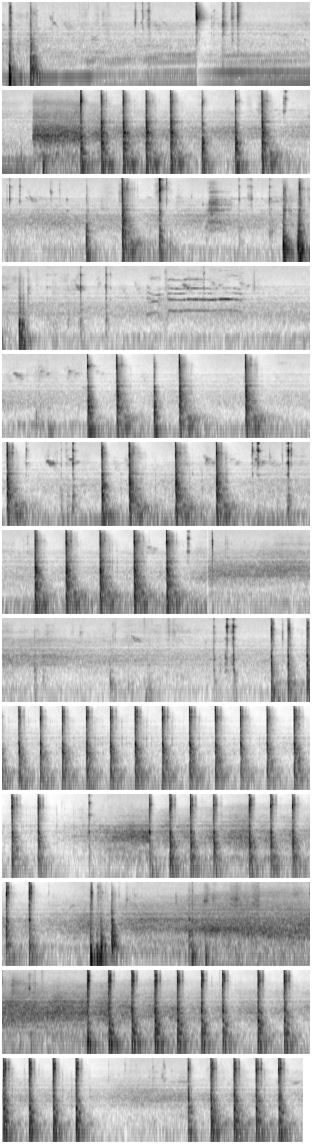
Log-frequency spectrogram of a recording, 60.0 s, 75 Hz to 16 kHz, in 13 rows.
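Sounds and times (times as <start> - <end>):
hammer striking metal punch: 5.7 - 9.0, 22.1 - 22.5, 23.2 - 23.6, 28.2 - 30.6
rooster crowing: 16.0 - 17.7.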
